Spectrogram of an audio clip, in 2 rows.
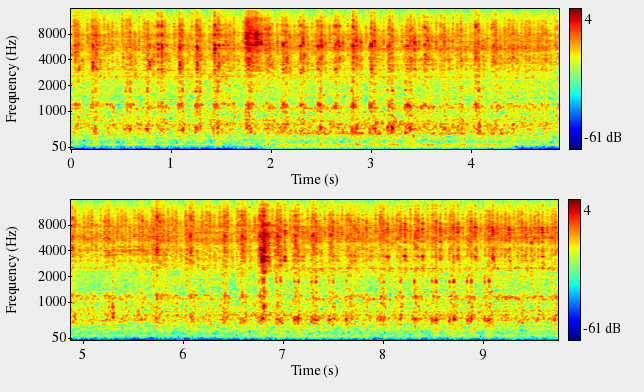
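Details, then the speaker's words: Chevrolet Cruze 1.4 turbo with a newly fitted turbo, reported not running right: uneven lumpy idle with an irregular ticking pulse, heavy blow-by seen; rough idle, owner suspects worn rings or a cracked piston. "looking at that level of blow by I'd say the Rings are stuffed or we got a cracked piston or something like that"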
